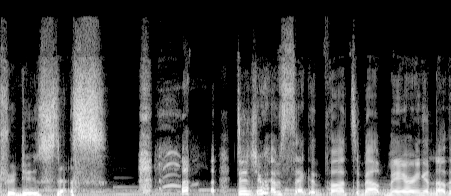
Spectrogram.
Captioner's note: laughing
